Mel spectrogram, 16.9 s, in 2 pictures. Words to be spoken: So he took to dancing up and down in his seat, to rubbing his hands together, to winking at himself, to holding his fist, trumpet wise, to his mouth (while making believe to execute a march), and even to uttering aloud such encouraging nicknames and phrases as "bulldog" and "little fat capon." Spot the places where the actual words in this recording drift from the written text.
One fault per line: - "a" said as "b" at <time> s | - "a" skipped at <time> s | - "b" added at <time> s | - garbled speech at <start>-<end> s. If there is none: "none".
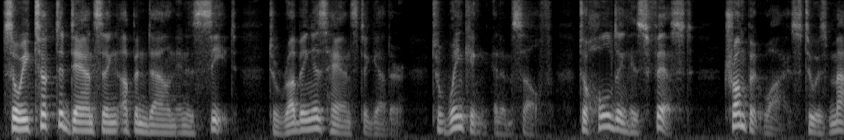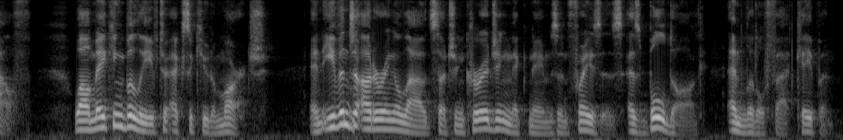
none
